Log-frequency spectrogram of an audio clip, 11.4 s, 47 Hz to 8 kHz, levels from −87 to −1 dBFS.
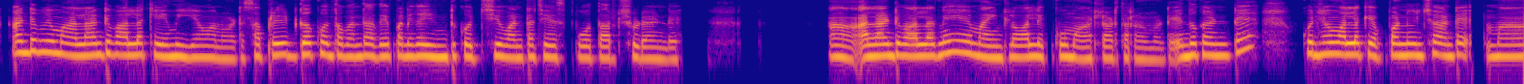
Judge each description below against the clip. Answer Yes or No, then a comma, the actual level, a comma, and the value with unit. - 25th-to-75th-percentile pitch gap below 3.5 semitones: Yes, narrow, 2.5 semitones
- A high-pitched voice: Yes, very high, 260 Hz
